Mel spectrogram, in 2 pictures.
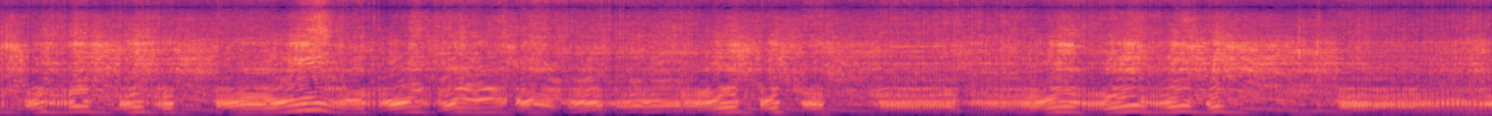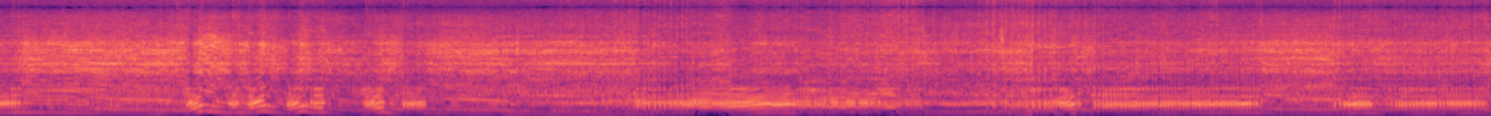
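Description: Dirt bike engine revving up and down over and over as the throttle is worked, with a few longer stretches held at steadier revs.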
